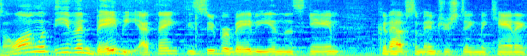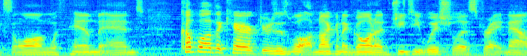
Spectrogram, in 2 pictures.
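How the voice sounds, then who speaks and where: Chatty young man talking game news. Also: medium pitch. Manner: chatty, rambling, with fillers. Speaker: gaming video host. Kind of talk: casual commentary on game news.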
